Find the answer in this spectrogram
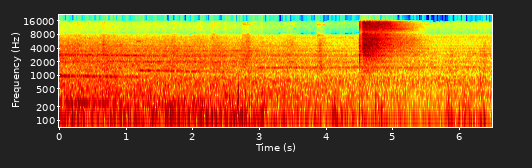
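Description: ICF Medha EMU local train running past and pulling away: a steady rumble with thin squealing tones from the wheels, fading as it goes. A short hiss comes about four and a half seconds in.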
